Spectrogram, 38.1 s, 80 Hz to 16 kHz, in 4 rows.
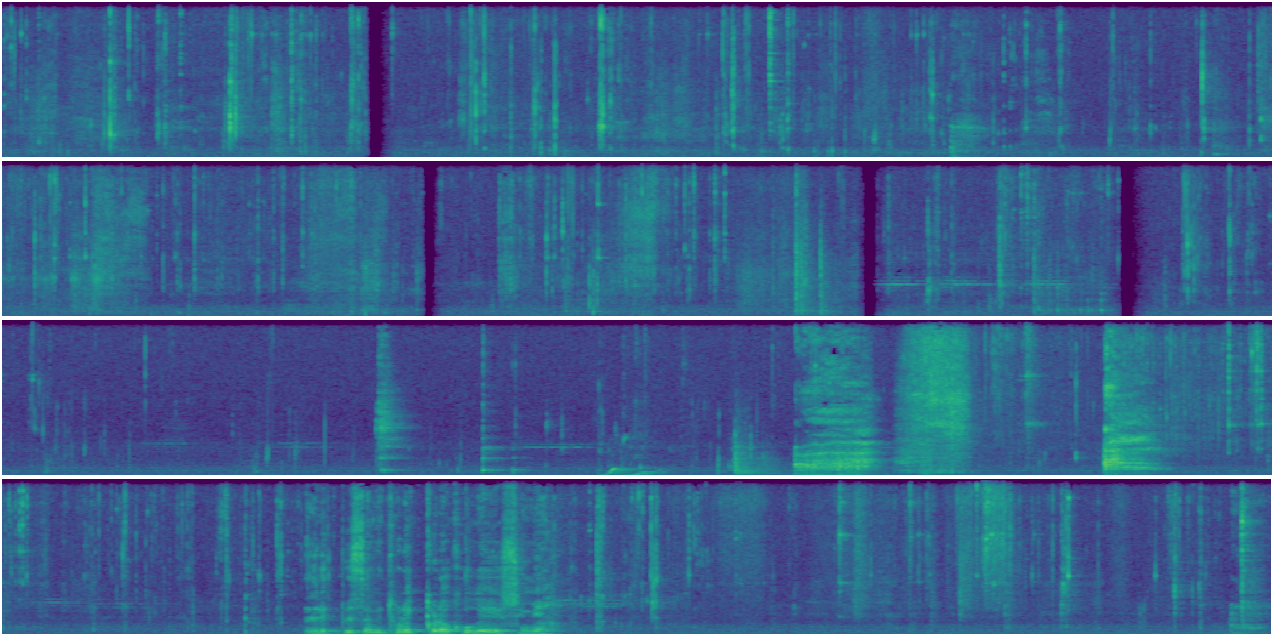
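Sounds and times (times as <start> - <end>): person chewing and biting: 0.0 - 15.0.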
